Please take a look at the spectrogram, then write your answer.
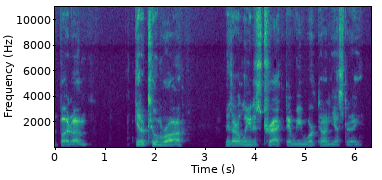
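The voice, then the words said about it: Congested voice from a cold. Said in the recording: “I got a cold, so my voice is a little different”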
